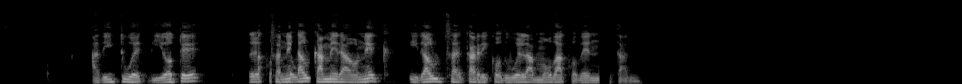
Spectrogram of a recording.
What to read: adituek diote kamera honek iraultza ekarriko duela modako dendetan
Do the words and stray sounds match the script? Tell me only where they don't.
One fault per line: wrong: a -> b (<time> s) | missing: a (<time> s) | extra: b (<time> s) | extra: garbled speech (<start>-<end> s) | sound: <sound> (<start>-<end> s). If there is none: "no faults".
extra: garbled speech (2.5-3.1 s)
sound: dropout (6.0-6.1 s)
